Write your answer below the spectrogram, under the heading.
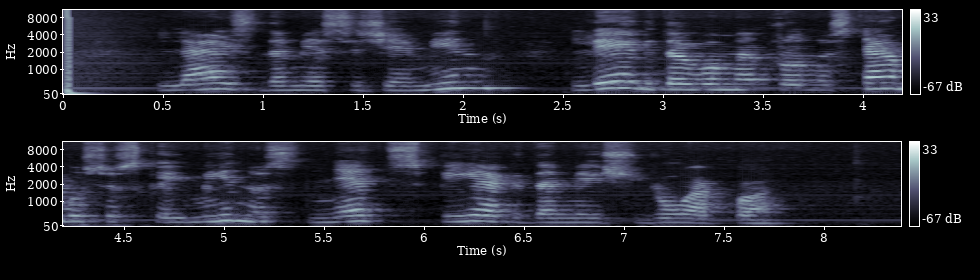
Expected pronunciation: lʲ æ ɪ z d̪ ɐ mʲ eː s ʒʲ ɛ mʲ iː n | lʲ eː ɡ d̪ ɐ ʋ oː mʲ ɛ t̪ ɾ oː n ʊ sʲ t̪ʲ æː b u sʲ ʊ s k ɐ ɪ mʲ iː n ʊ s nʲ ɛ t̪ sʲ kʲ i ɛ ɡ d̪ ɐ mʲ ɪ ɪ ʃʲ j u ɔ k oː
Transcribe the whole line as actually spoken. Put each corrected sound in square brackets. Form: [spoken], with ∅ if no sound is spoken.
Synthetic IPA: lʲ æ ɪ z d̪ ɐ mʲ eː s ʒʲ ɛ mʲ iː n | lʲ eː ɡ d̪ ɐ ʋ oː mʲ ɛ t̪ ɾ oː n ʊ sʲ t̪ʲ æː b [ʊ] sʲ ʊ s k ɐ ɪ mʲ iː n ʊ s nʲ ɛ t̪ sʲ [pʲ] i ɛ ɡ d̪ ɐ mʲ ɪ ɪ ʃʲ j u ɔ k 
